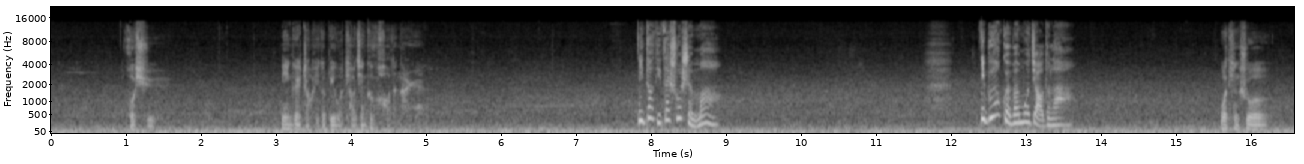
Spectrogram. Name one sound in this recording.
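A young man speaks quietly and sadly.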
